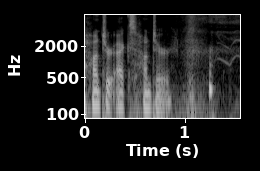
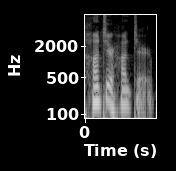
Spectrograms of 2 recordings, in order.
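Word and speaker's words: Hunter × Hunter: to their things and it's not really hunter x if you want to make people mad you call it hunter x hunter it's hunter hunter but how else do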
